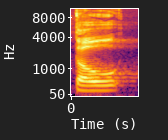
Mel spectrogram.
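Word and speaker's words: 道: Actually, that same character. Yeah. Is pronounced Do in Cantonese and also in Japanese.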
